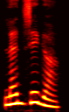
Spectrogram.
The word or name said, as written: ಲಜ್ಜೆಗಾ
